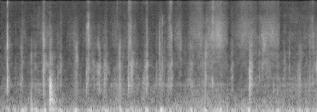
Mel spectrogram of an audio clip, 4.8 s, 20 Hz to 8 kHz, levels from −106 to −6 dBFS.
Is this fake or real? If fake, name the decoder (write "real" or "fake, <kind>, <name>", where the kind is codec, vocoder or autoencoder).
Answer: fake, vocoder, Vocos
